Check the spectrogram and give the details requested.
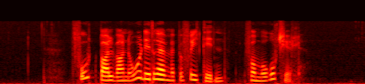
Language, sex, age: Norwegian, female, 54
